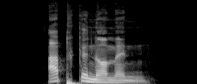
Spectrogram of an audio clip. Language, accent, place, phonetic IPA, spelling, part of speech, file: German, Germany, Berlin, [ˈapɡəˌnɔmən], abgenommen, verb, De-abgenommen.ogg
- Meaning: past participle of abnehmen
